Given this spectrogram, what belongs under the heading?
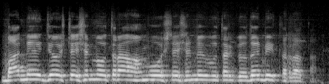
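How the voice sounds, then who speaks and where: A man giving a scripture class in a temple, telling a story in a lively way, acting out what others said and laughing now and then. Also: high voice, fast talker, a little hiss or hum. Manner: animated storyteller acting out other people's quotes and laughing at his own story. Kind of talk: storytelling sermon. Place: temple hall.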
